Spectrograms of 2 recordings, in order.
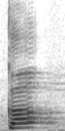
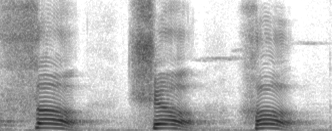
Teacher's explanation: इनके उच्चारण में हमारे मुख से अत्यधिक ऊष्मा क्या होती है? बाहर निकलती है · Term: ऊष्म या संघर्षी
